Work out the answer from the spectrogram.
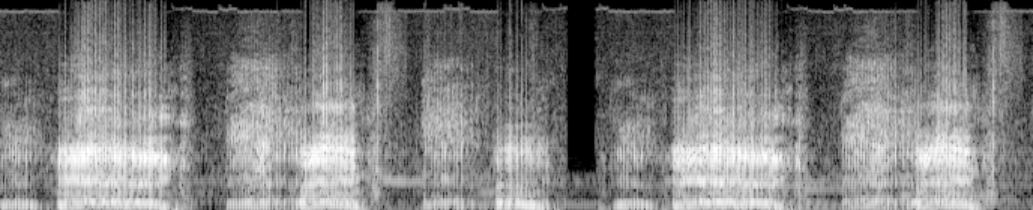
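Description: Big cat roaring: a run of loud roars about every two seconds, the same sequence heard twice, over soft background music.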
